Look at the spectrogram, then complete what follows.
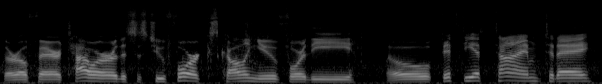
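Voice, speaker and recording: A man's voice: mid-range voice, unhurried, fairly bright tone, a little hiss or hum, close to an everyday voice. An actor playing a weary, plainspoken male fire lookout in a video game, speaking in a dry, hesitant, conversational way. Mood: weary, baffled. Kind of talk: naturalistic video game dialogue.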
